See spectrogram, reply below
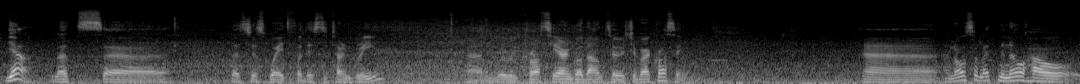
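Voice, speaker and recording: A man with a cold hosts a live walking stream at night, talking in a hoarse, slightly broken, medium-pitched voice and reading out viewer comments in a relaxed, chatty manner. His small wireless clip-on mic records him outdoors on busy city streets, where traffic noise is clearly audible.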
